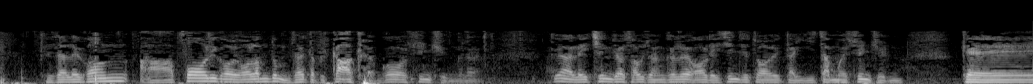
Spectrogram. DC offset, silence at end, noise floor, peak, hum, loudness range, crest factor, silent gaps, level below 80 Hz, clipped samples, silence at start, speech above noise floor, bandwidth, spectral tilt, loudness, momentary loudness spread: under 0.1%; 0 s; -48 dBFS; 0 dBFS; none; 5 LU; 22 dB; none; -32 dBFS; under 0.1%; 0 s; 26 dB; 5 kHz; -12 dB/octave; -23 LUFS; 15 LU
